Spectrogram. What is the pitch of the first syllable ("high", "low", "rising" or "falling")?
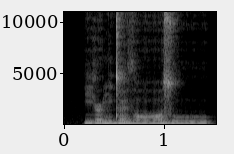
falling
